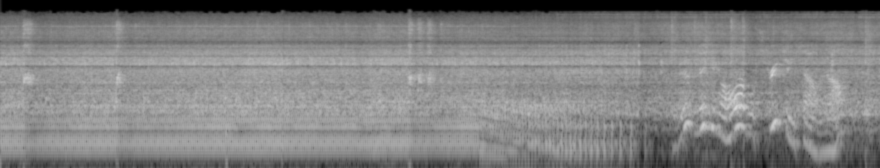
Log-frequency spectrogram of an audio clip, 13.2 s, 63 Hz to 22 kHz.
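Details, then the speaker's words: 1973 Tecumseh engine on a snow blower after carburetor reinstall, full choke, mid throttle, augers turning. It runs steady while a wavering, wailing air-drawing sound rises and falls; source unknown, no fuel leaks. Abnormal sucking noise. "now I don't know what that is might have to investigate that no leakage we know right away on the leakage where's that sction sound coming from we may have to just ignore it"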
